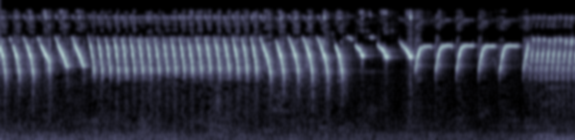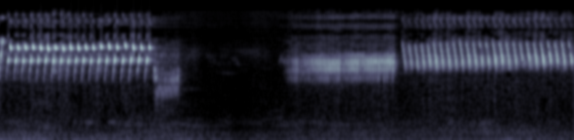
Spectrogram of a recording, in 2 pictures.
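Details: Canary in long rolling song meant to set quiet canaries singing: fast rattling trills and descending sweeps, a buzzy rolled passage, a brief pause, then renewed buzzy trills.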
